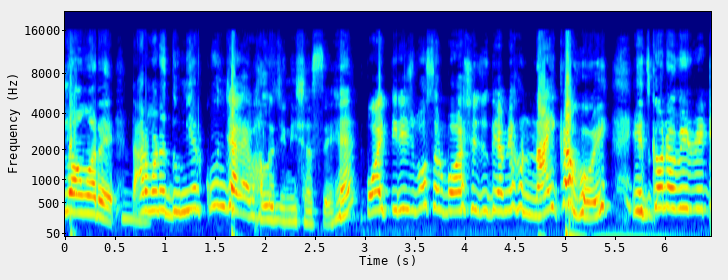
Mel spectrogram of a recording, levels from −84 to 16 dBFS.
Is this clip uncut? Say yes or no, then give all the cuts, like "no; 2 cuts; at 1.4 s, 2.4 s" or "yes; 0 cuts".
no; 1 cut; at 2.9 s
